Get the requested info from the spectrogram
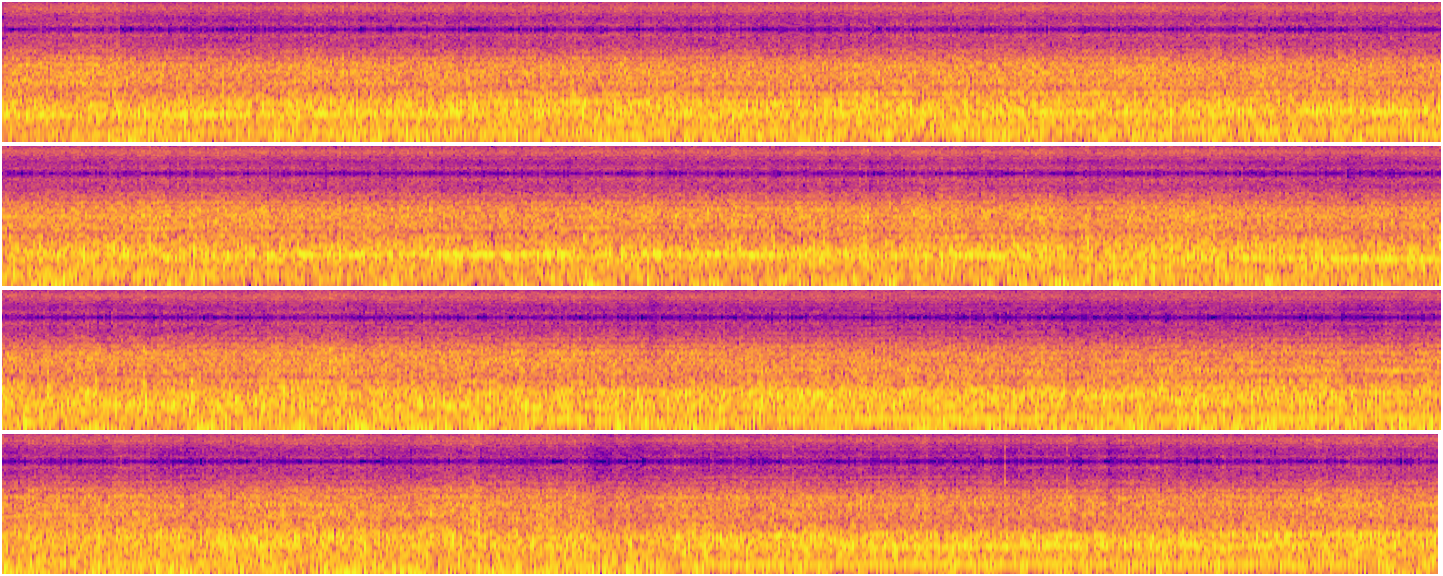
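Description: Stock Mazda Miata's four-cylinder engine running hard at speed, over a steady rush of wind and road noise. The engine note slowly rises and falls, with a few sudden steps in pitch.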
